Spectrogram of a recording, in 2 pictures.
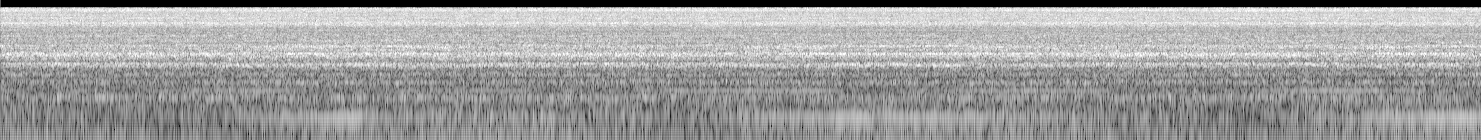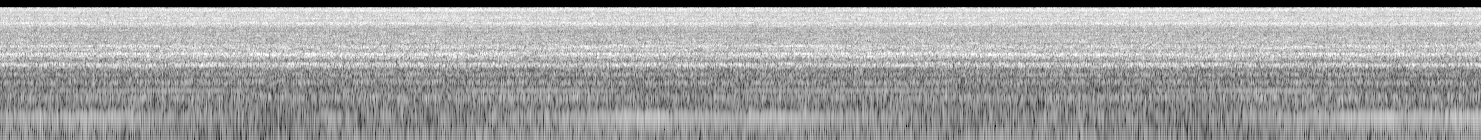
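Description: Thermwood CNC router running: steady spindle whine and hiss, with a low hum that swells and fades every few seconds.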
